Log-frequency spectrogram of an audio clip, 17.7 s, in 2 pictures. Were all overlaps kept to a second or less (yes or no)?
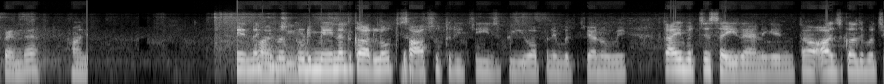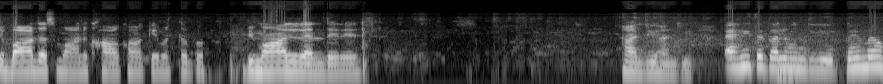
yes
